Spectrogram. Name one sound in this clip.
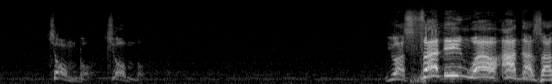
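A young man speaks with animation through a microphone over loudspeakers in a large echoing hall.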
